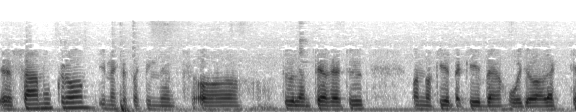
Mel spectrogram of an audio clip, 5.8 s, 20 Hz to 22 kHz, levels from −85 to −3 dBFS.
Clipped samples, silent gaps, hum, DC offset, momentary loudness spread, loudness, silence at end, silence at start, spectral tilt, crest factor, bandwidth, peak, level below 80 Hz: under 0.1%; none; none; under 0.1%; 11 LU; -20 LUFS; 0 s; 0 s; -8.5 dB/octave; 16 dB; 10 kHz; -2 dBFS; -44 dBFS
